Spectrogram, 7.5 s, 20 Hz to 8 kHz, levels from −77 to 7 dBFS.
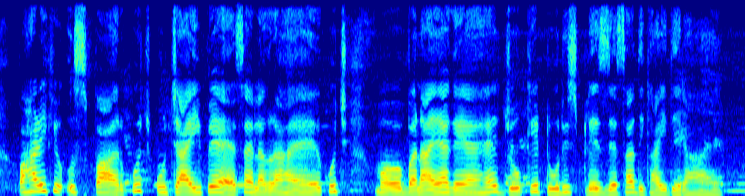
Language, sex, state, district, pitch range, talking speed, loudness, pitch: Hindi, female, Chhattisgarh, Kabirdham, 180-220 Hz, 195 wpm, -21 LUFS, 190 Hz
